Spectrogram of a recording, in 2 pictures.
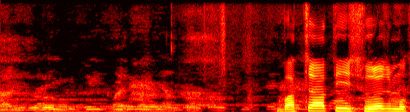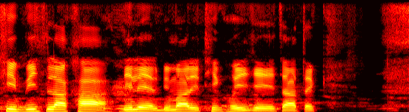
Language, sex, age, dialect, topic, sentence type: Magahi, male, 36-40, Northeastern/Surjapuri, agriculture, statement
